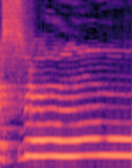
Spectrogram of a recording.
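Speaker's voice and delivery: drawn-out slow-motion voice; slowed down deep. Pretend. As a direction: stretch every word like slow motion. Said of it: "my very realistic slow motion impression".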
